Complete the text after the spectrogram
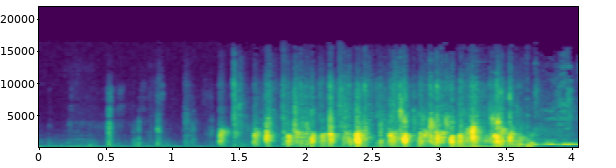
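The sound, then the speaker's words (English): Scattered claps build quickly into loud, dense applause, a crowd of hands clapping rapidly for a few seconds before it cuts off abruptly. “You, watching from your porch in the golden hours, put down your drink and loudly clap.”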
